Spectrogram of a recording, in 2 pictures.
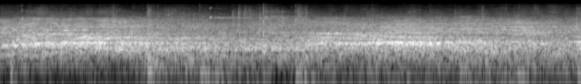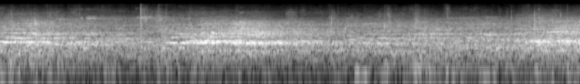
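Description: A ball thumps as it is kicked.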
